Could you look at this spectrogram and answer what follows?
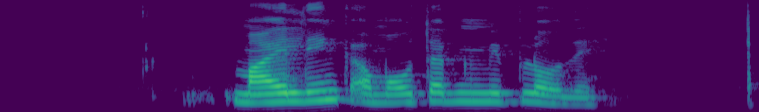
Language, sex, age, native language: Icelandic, female, 60-69, Icelandic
